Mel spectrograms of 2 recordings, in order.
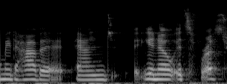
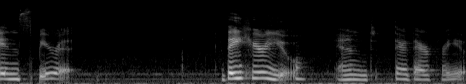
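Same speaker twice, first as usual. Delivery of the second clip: voice catching, choked with emotion. Giving listeners a reading about a loved one close to them, choked up. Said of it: "sorry, I got choked up".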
